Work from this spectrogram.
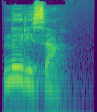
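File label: "ныриса", Komi, female; audio dict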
